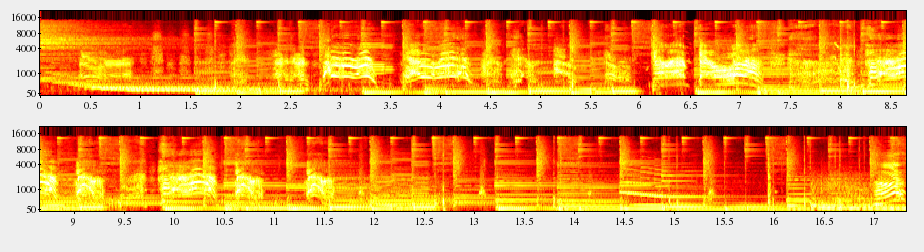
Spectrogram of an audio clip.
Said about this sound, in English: Oh, no. It's the big dog.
